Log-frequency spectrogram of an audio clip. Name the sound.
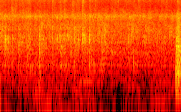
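onion sautéing in oil with cumin and mustard seeds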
